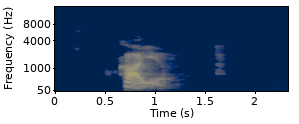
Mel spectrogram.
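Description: A man says a few words through an online call.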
